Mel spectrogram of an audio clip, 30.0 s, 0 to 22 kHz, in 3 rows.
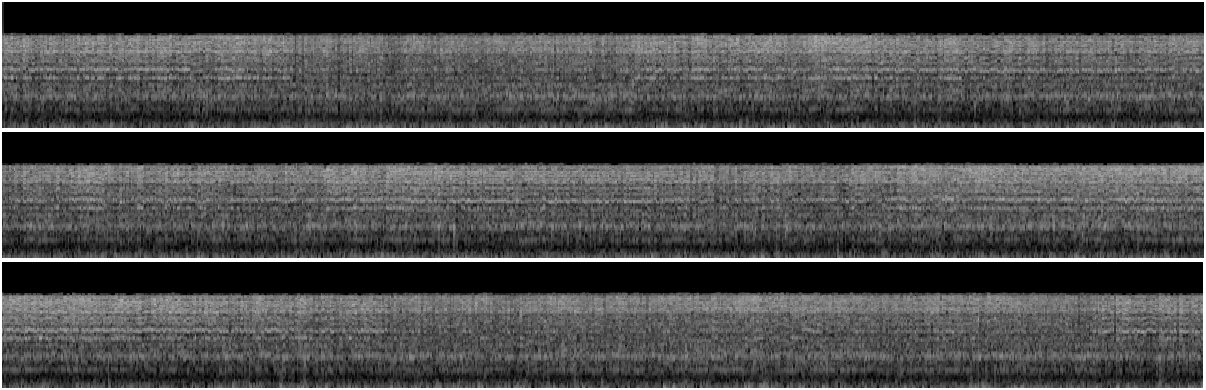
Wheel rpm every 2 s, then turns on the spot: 160, 160, 160, 160, 160, 160, 160, 150, 160, 160, 160, 160, 150, 150, 150.
none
